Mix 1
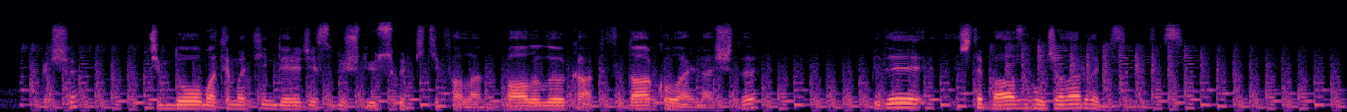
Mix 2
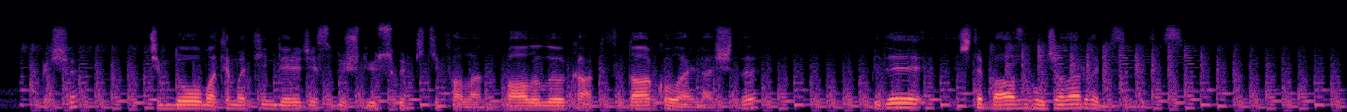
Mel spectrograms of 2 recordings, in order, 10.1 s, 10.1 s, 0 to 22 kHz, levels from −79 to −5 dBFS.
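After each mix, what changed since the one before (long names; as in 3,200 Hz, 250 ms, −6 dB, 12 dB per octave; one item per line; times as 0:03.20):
background: remove high-frequency loss of the air 56 metres
master: add high-frequency loss of the air 75 metres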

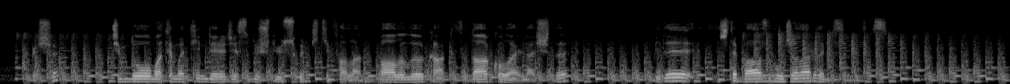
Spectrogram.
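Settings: master: remove high-frequency loss of the air 75 metres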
